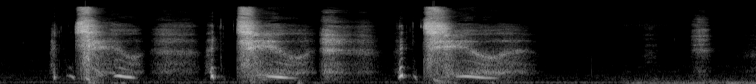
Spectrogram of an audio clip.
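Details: Female sneezing in a series after saying it tickles badly: three loud sneezes in a row, each with a quick indrawn breath before it and a voiced trailing end; ordinary sneezing.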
